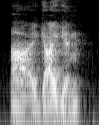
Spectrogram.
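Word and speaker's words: Gaghan: So I decided to pull up the guy who wrote this movie, which is Stephen Guygen, which is the phonetic pronunciation is on his Wikipedia page.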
